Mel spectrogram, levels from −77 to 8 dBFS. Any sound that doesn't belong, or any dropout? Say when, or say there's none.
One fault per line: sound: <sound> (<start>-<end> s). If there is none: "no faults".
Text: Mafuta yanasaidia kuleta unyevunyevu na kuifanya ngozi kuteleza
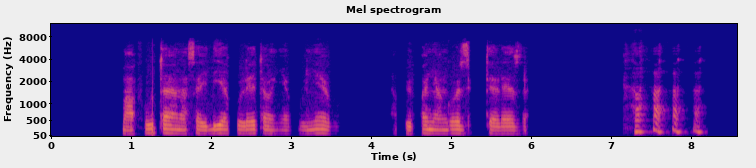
sound: laugh (7.1-8.2 s)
